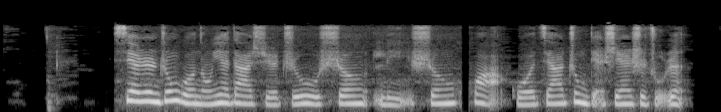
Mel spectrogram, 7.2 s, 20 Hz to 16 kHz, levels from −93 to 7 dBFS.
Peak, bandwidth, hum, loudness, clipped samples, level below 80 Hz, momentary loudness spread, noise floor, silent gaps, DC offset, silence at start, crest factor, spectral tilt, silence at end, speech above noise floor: -4 dBFS; 7.8 kHz; none; -18 LUFS; under 0.1%; -60 dBFS; 9 LU; -60 dBFS; none; under 0.1%; 0.45 s; 16 dB; -3.5 dB/octave; 0.35 s; 42 dB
